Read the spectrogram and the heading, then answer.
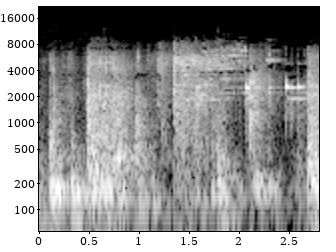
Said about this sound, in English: Sounds of a scuffle, glass breaking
